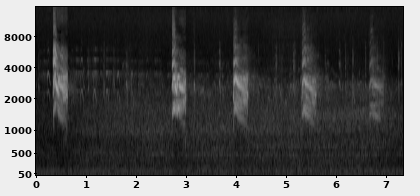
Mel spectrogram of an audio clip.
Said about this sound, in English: So let's now listen to the common call of the forester's tern, which is a simple yet raspy descending cheer.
